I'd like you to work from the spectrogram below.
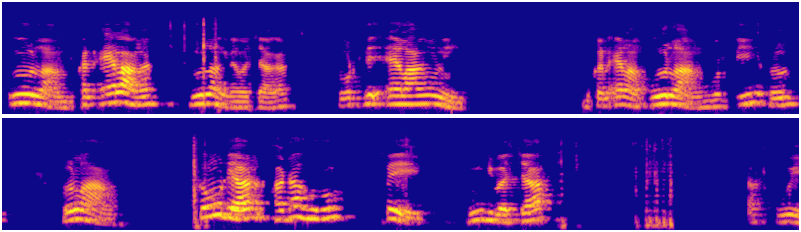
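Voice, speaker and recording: A Turkish language teacher from Indonesia giving an online lesson with a shared screen, patiently repeating each letter sound slowly to show how it is pronounced. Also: mid-range voice, dull audio, slight background noise.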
